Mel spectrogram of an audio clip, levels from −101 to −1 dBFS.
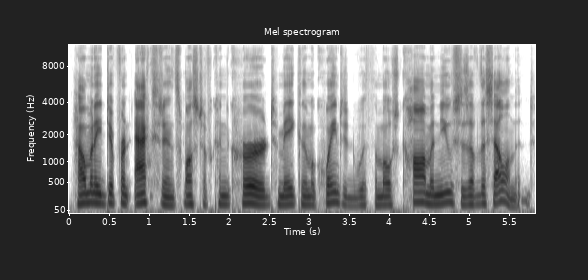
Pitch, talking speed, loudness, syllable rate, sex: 130 Hz, 195 wpm, -22 LUFS, 5.7 syllables/s, male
